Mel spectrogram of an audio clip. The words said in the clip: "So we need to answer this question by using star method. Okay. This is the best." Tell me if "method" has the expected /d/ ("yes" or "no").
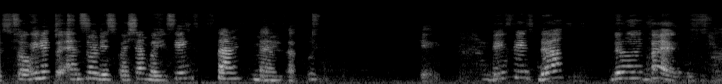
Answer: no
